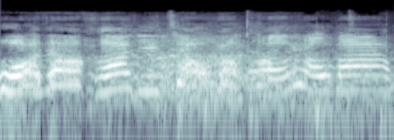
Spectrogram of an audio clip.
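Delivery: play-acted high, slow yell so hard voice breaks. Retelling asking a girl to be friends after she asks again: retelling a shout, voice cracking. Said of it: "嗓子都劈了".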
